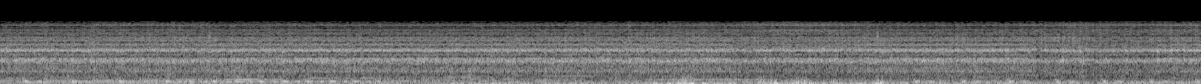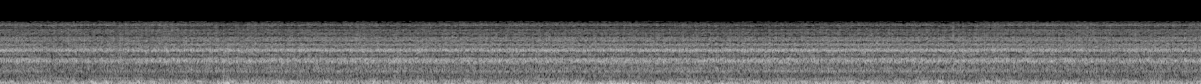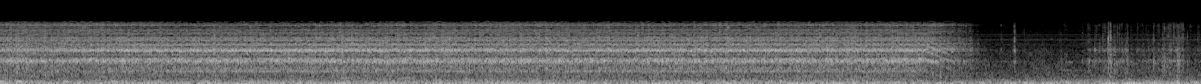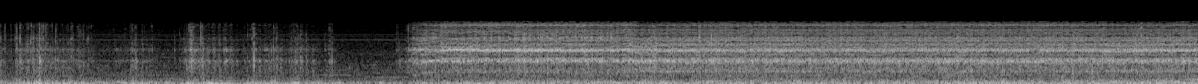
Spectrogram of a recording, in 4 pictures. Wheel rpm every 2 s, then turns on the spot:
160, 160, 160, 160, 160, 160, 160, 160, 160, 160, 160, 160, 160, 160, 160, 160, 120, 10, 10, 20, 120, 160, 160, 160.
34-40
